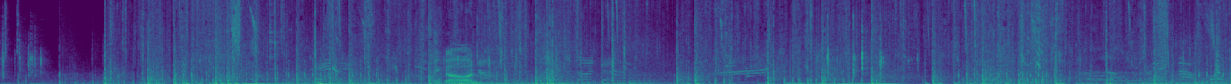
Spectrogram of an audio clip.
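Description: Explosions boom and rumble nearby.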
